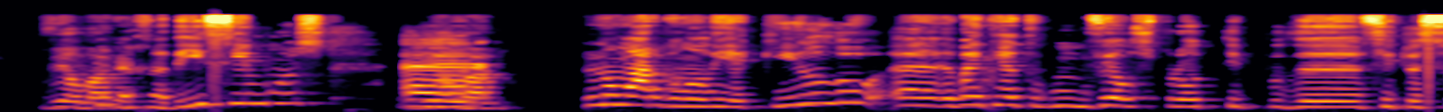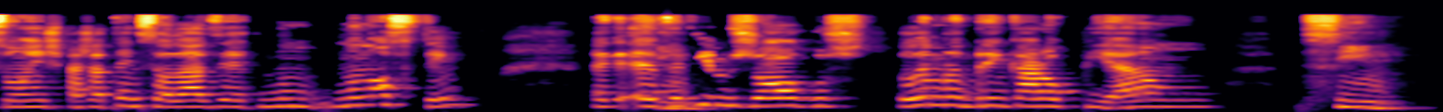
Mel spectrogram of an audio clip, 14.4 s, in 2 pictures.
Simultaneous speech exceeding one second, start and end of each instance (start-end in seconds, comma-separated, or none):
none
